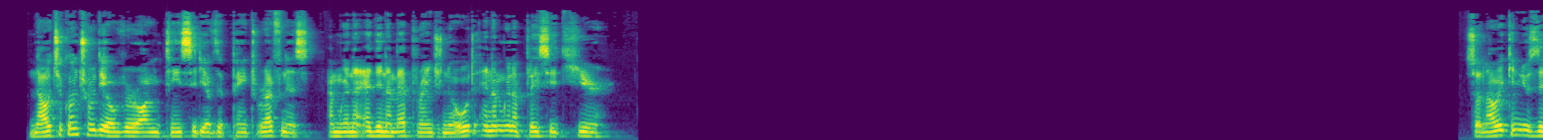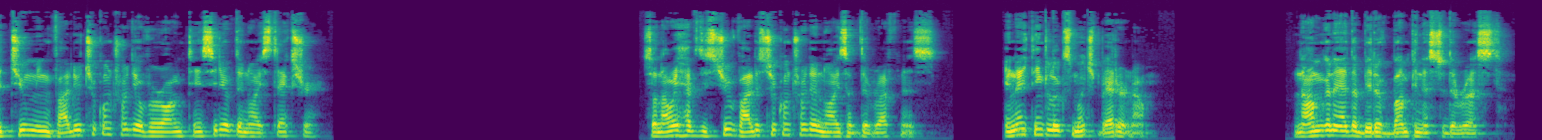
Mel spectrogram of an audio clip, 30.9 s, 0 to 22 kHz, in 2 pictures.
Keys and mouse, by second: 0.0 ctrl+shift+click, 6.5 shift+a, 12.4 middle click, 13.2 middle click, 13.7 middle click, 15.7-21.0 drag, 23.4-25.2 drag, 28.5 middle click, 30.2 click, 30.7 g.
